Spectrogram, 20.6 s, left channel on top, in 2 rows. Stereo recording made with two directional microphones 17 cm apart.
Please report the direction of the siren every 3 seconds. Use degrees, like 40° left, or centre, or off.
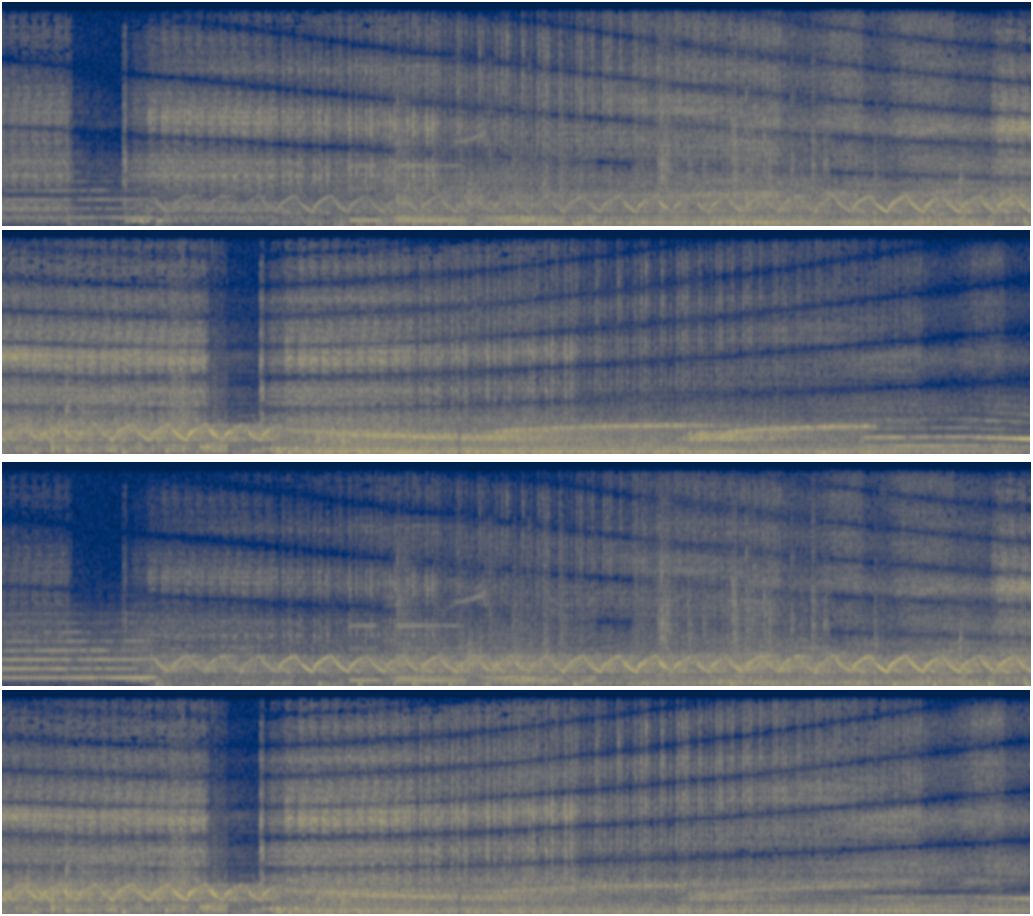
60° right, 50° right, 40° right, 20° right, 10° left, 40° left, 50° left.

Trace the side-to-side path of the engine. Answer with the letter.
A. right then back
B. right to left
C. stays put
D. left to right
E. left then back
D.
